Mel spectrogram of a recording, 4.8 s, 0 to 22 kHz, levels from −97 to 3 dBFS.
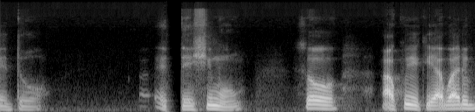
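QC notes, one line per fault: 1.65–1.83 s, long network dropout: the speech turns into a fading buzz for about 155 ms, then goes quiet before resuming with about 160 ms of speech missing. The likely cause is a stalled stream. A short packet loss would be masked without audible silence.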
